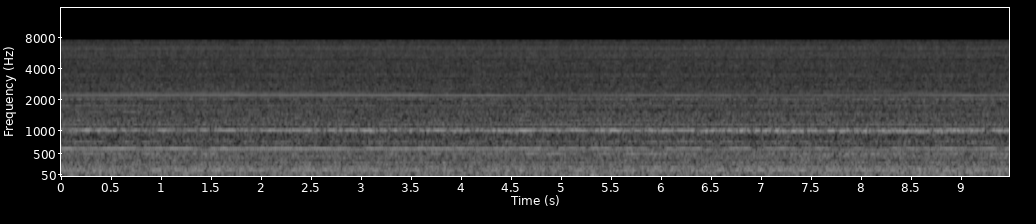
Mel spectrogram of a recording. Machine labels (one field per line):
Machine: pump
